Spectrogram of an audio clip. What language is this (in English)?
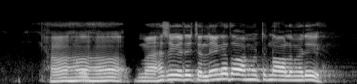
Punjabi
